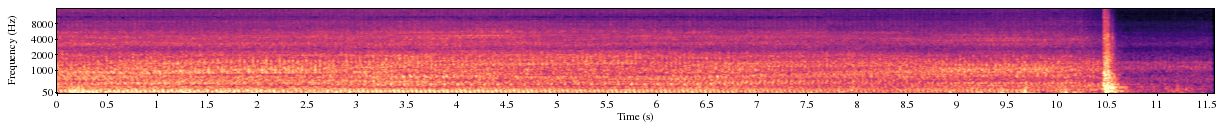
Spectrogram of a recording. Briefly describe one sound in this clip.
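An engine idles with a low rumble.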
